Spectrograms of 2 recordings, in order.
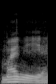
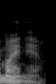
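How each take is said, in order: First: The stress is on the second syllable. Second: The stress is on the first syllable. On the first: It is the professional usage of psychiatrists. "так психиатр говорит мания" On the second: It is the ordinary everyday usage. "а не мания"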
